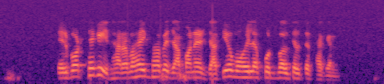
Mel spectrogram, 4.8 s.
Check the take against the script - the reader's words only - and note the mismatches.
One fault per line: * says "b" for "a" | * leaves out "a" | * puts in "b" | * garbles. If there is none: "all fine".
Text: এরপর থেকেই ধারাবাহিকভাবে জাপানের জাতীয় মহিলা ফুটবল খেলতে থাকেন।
all fine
